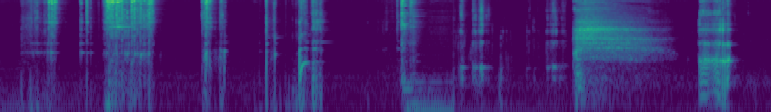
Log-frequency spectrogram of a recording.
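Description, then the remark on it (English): A quick run of assorted sound effects: sharp clicks, metallic clinks and short bursts, with a low, rumbling burp in the middle followed by a longer hissing rush and one final snap. “One of those sounds is bound to be good pickings. Probably not the burp, though.”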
